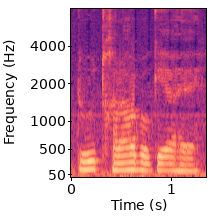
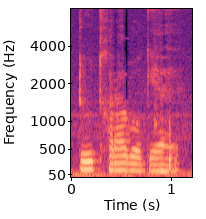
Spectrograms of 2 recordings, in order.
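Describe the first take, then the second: No difference in how they are said.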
